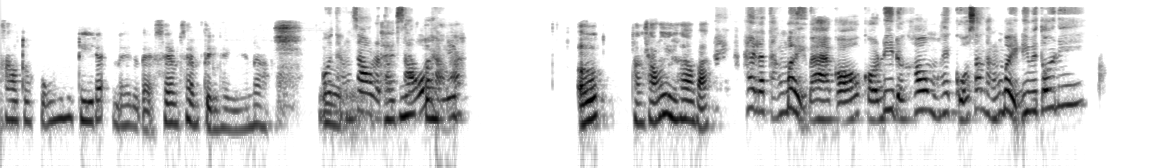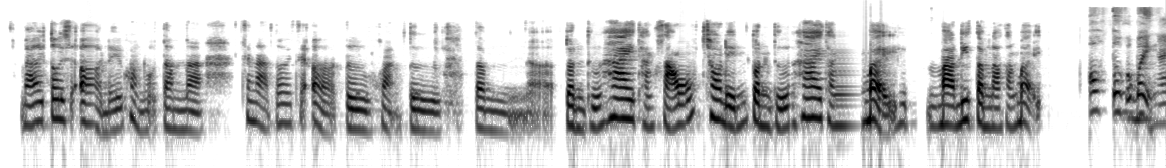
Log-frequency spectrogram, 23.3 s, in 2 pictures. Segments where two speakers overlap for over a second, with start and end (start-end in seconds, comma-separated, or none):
3.2-4.6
